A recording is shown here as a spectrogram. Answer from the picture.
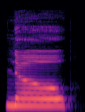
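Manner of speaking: plain reading voice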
